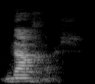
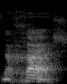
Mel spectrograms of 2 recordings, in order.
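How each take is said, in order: First: "nachash" with the first syllable stressed, NA-chash. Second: "nachash" with the second syllable stressed, na-CHASH; quick first syllable, weight on the end of "nachash". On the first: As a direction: hit the opening syllable of "nachash", let the second fall away. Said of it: "the emphasis is on the first syllable". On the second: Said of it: "the emphasis is on the second syllable". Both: Shown as a demonstration.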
